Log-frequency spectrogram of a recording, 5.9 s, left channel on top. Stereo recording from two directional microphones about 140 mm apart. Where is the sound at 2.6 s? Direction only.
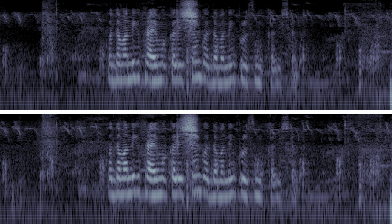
45° left (ahead or behind).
